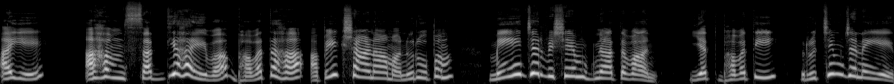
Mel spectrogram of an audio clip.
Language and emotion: Sanskrit, happy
